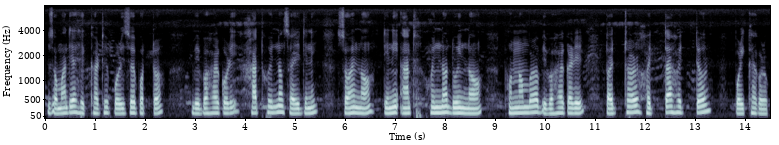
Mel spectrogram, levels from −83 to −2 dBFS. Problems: constant background noise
